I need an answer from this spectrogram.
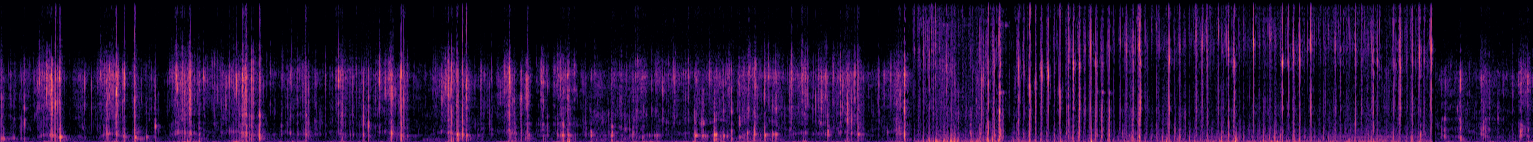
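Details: A dog eats raw food: steady crunching and biting, then a long stretch of dense, rapid crackling and tearing before the crunches return near the end.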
